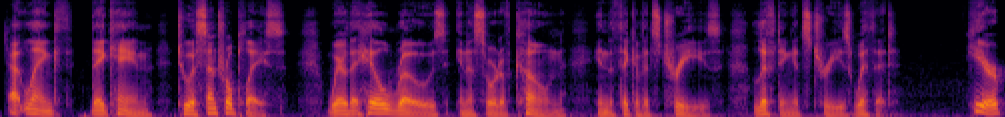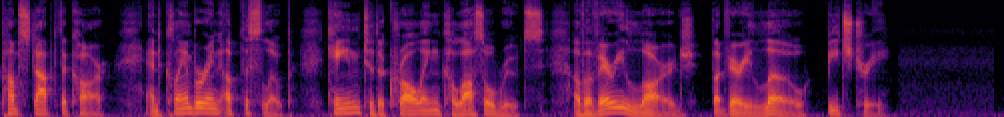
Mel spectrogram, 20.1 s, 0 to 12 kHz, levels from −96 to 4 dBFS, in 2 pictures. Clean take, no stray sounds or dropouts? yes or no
yes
